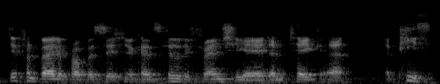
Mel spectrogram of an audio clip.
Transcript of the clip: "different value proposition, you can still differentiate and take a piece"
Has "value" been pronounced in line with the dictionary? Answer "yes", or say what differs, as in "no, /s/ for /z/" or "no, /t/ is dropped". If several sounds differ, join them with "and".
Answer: yes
